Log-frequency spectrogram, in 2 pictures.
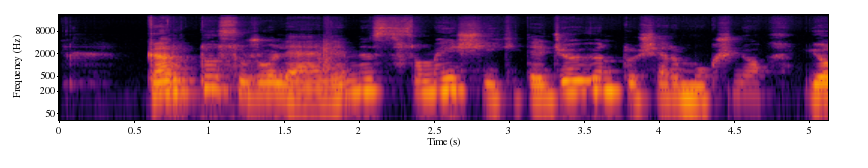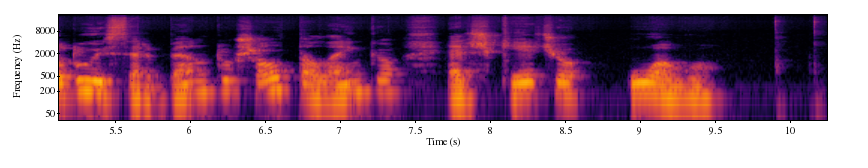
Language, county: Lithuanian, Šiauliai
